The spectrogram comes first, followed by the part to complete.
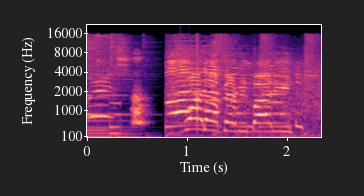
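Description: Intro jingle music with a cartoon dog's bark sound effect and a voice. The music breaks off sharply about three-quarters of a second in, then starts again.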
